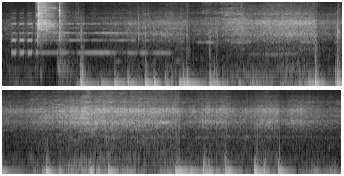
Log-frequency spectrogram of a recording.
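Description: BMX start-gate tone held for about two seconds, with a sharp clack as the gate drops about half a second in. After that, heavy wind buffeting on a helmet camera and tyre rumble as a BMX bike sprints off the start hill and down the track.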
